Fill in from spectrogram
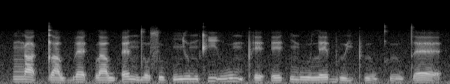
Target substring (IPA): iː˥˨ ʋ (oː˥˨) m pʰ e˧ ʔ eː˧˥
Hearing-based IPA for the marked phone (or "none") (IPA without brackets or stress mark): uː˥˨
